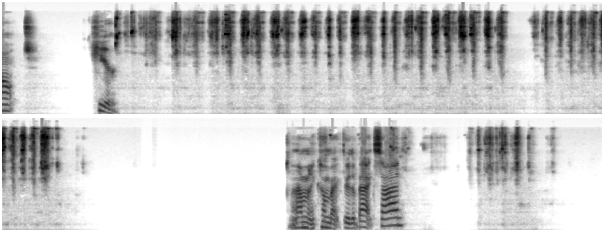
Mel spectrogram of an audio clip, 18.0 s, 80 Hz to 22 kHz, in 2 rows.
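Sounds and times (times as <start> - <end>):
hand tool rasping resin: 1.8 - 10.0, 16.0 - 17.3.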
